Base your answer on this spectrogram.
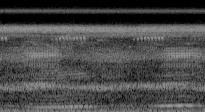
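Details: Frogs sheltering in the grass call after night rain in a hospital garden, soft level droning notes from several animals overlapping, fainter than the surrounding dense high-pitched hum.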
